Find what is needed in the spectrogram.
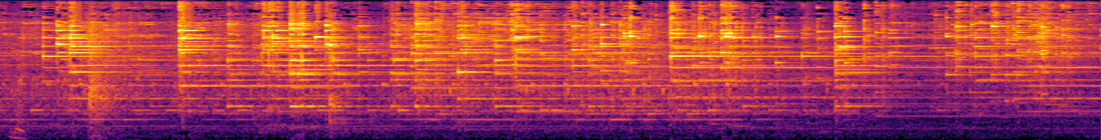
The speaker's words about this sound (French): Alors ça, c'est produit par des sortes de petites tasses en métal. Il y a des couverts aussi qui sont suspendus. Il m'a semblé voir parmi ces couverts des pièces d'argenterie.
